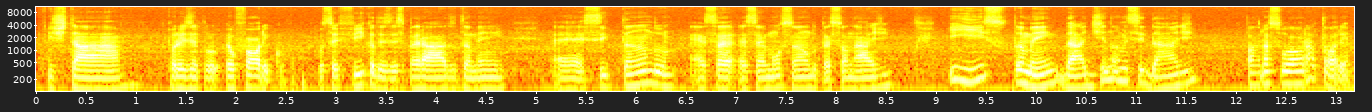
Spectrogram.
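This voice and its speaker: A man's voice: mid-range voice, unhurried, a little mellow, slight background noise. A male teacher with a Brazilian Portuguese accent gives a recorded video lesson, explaining step by step and often checking in with "ok?" and "tá certo?".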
